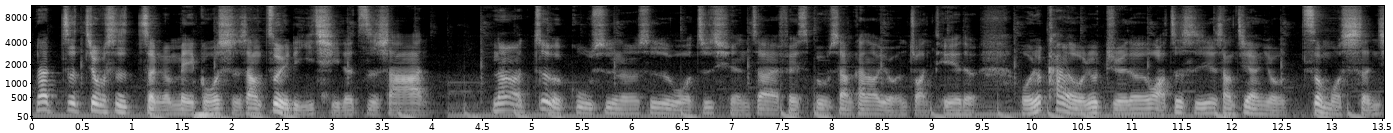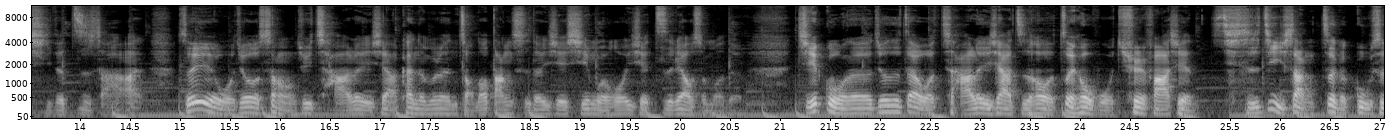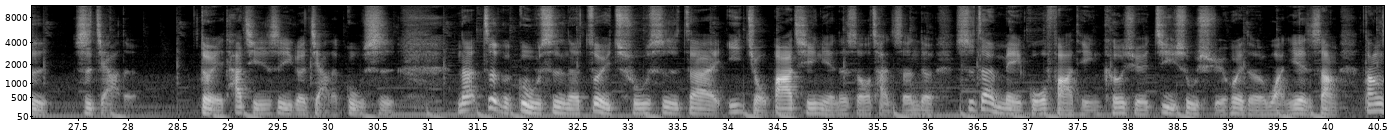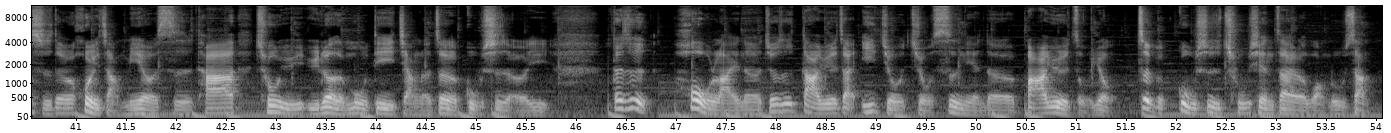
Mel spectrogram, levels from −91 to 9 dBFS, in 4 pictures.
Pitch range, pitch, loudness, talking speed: 90-115 Hz, 100 Hz, -23 LUFS, 255 characters per minute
